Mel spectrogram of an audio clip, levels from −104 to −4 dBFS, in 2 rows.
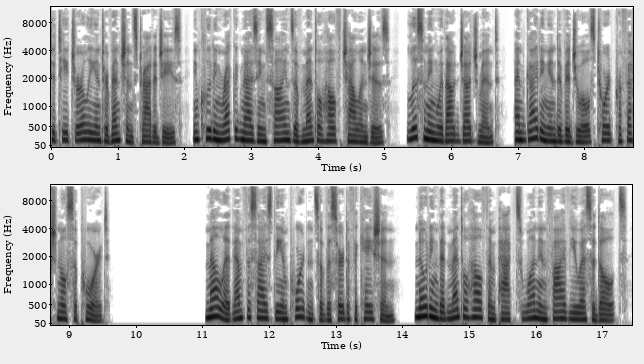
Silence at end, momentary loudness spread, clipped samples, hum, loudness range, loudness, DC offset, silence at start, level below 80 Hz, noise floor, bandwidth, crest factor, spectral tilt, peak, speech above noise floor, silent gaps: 0.1 s; 8 LU; under 0.1%; none; 3 LU; -19 LUFS; under 0.1%; 0 s; -52 dBFS; under -90 dBFS; 12 kHz; 14 dB; -6 dB/octave; -4 dBFS; over 72 dB; none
